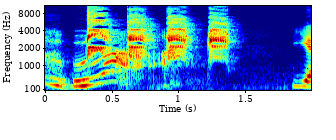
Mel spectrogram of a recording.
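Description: Pet conure giving a quick string of about five loud, harsh squawks.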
